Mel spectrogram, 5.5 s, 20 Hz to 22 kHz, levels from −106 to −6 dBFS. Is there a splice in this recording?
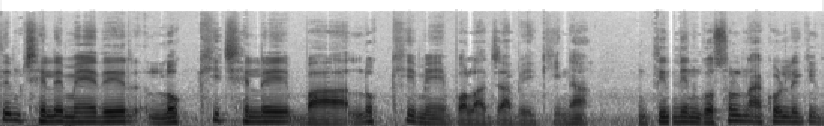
yes; 1 cut; at 4.3 s

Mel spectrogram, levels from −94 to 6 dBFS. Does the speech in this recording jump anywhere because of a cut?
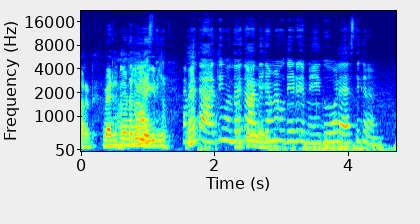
no; 0 cuts

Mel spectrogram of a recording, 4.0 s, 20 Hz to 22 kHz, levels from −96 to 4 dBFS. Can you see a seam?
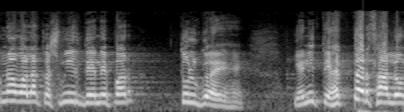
yes; 1 cut; at 2.8 s

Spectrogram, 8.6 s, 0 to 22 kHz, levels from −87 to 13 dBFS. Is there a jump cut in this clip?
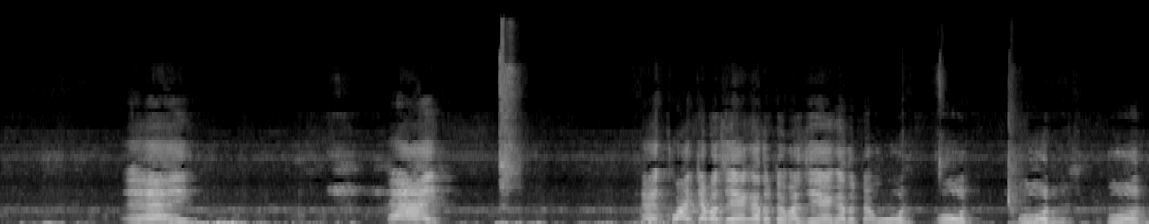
no; 0 cuts

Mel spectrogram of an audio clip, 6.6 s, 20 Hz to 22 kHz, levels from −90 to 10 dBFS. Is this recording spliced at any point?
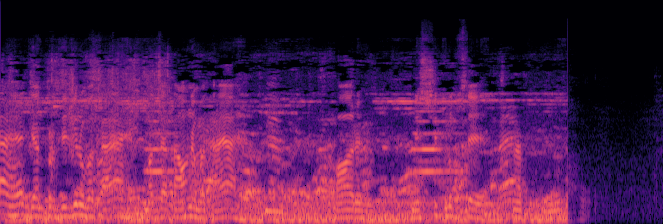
yes; 1 cut; at 5.7 s

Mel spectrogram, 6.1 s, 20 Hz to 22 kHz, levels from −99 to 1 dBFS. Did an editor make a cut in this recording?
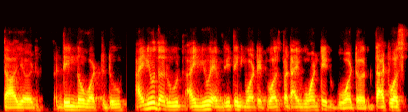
yes; 1 cut; at 1.9 s

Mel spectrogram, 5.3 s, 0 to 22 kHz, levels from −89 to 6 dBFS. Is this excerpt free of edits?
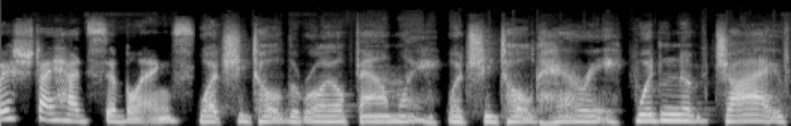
no; 1 cut; at 1.0 s

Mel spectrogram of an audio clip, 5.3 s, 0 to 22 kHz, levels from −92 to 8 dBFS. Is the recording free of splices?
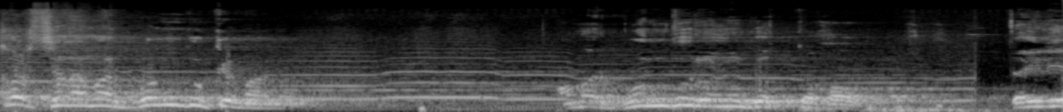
no; 2 cuts; at 1.6 s, 2.8 s

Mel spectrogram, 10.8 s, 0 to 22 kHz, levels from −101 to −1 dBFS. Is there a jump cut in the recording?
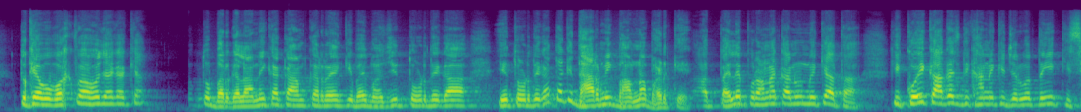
yes; 2 cuts; at 2.0 s, 7.0 s

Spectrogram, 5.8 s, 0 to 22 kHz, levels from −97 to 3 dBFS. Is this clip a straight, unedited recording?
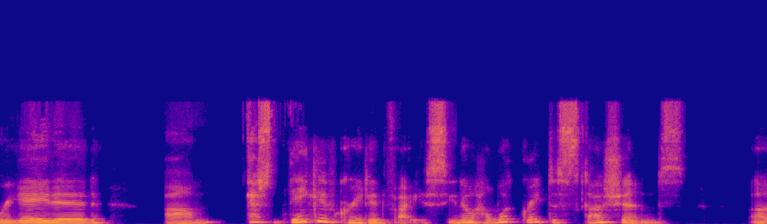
yes; 0 cuts

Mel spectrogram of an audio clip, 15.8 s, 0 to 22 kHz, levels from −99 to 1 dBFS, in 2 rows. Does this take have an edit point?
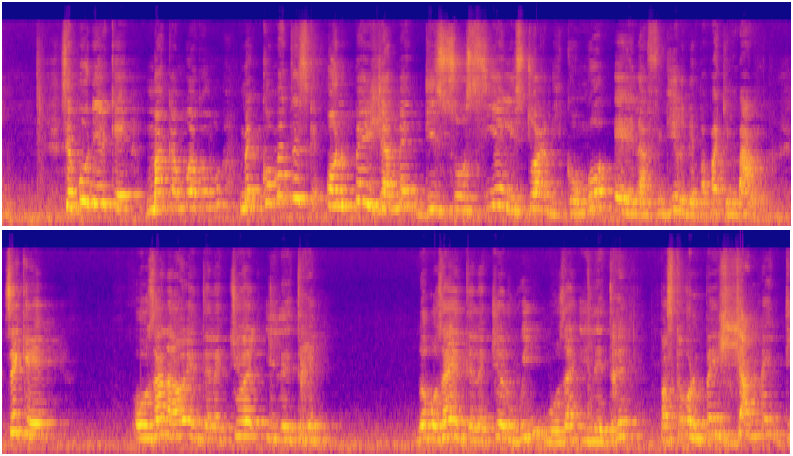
no; 0 cuts

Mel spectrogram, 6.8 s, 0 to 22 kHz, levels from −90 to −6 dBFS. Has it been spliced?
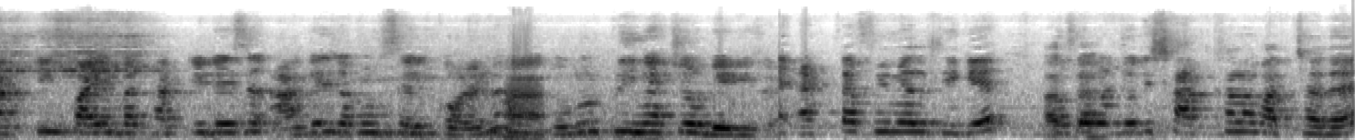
yes; 1 cut; at 3.9 s

